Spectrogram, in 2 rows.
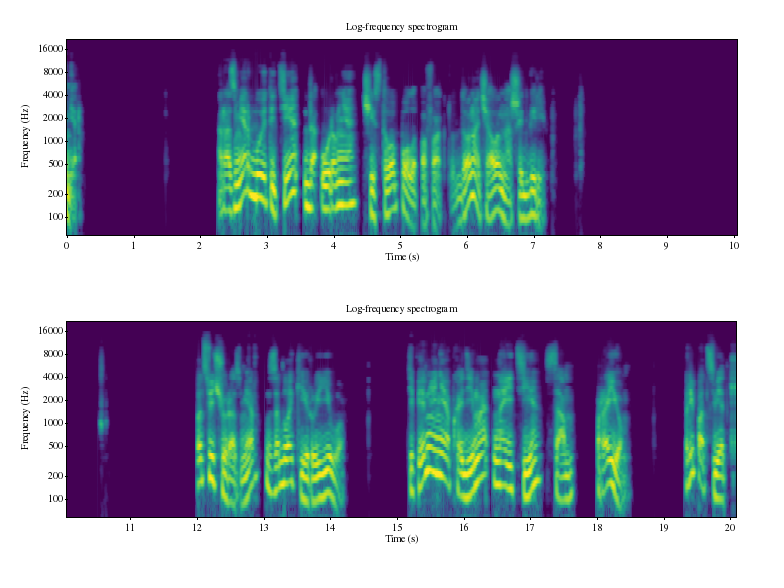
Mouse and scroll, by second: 0.9 click, 2.1 click, 3.2 middle click, 11.4 click, 12.7 click, 15.1 click, 16.2-17.2 scroll down 2.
